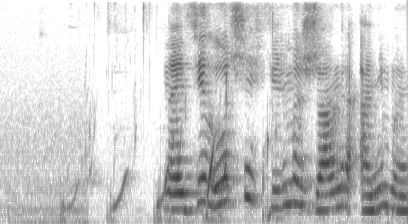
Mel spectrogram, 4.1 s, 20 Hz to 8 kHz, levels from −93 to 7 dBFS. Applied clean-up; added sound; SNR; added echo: none; Water / Liquid; 12 dB; none.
